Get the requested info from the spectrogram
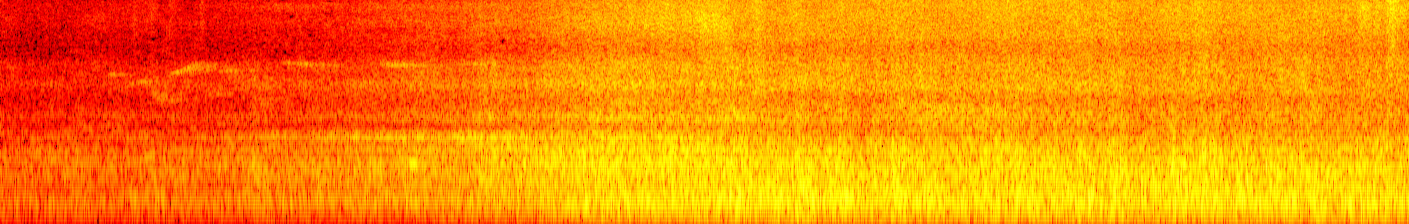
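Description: Tobu Railway train running through the station on the passing track without stopping. The rumble of its wheels on the rails swells as it approaches, then stays at its loudest as the cars go by close at hand. A faint wheel squeal is heard in the first few seconds as it comes off the curve.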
